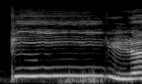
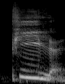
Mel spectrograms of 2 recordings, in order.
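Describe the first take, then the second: First: Slow two-beat pi-le; stretched vowel. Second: Said in the usual way. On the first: Shown as a demonstration. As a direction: pile chanted high and loud as piii-leuh. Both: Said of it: "on entend le I".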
